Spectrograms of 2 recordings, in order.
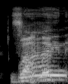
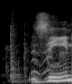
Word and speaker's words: zine: Zine let's be clear. According to the Bindery website, zine is a noun pronounced zine, Z-E-E-N, zine.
